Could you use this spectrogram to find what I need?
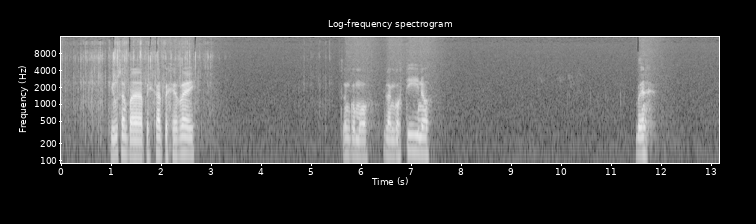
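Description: A man speaks calmly, close up.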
